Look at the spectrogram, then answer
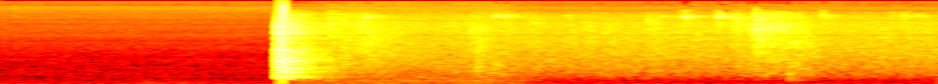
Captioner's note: dog barking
